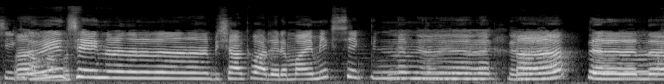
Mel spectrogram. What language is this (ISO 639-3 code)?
tur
